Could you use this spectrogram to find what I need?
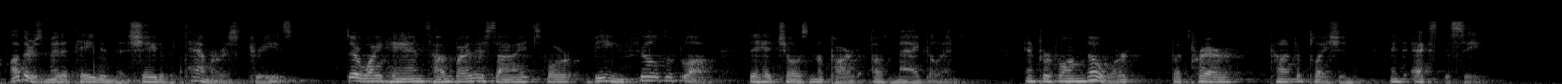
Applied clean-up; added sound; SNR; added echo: neural separator model SepFormer DNS4.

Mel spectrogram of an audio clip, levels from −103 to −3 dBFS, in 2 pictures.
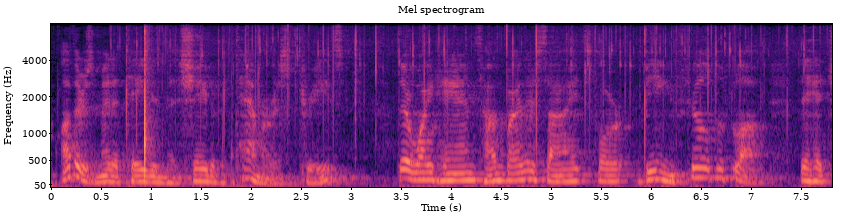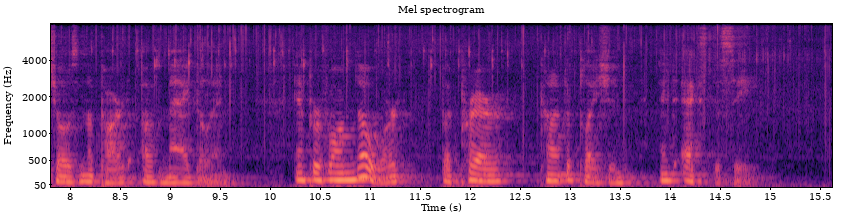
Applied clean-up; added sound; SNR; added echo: none; Frying (food); 11 dB; reverberation time 0.8 s.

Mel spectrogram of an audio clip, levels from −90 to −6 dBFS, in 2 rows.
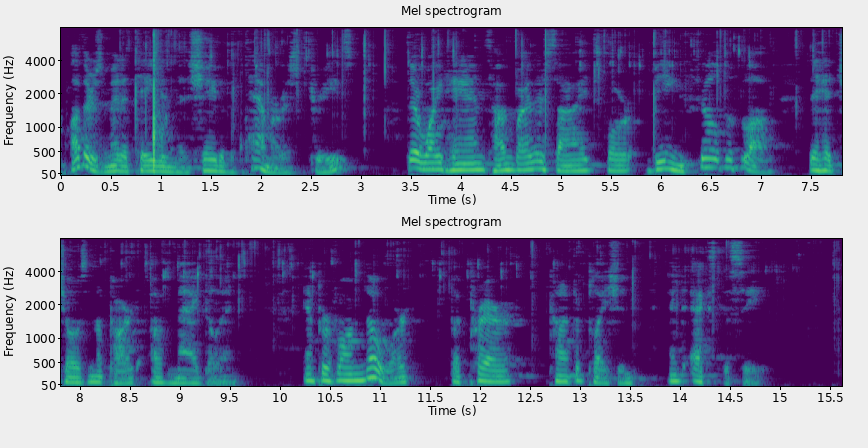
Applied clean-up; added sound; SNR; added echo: classical method WPE with log-MMSE.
